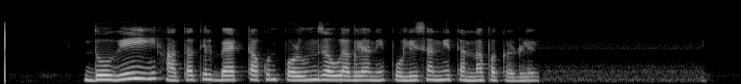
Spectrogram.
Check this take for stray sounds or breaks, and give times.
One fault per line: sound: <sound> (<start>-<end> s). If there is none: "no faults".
no faults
